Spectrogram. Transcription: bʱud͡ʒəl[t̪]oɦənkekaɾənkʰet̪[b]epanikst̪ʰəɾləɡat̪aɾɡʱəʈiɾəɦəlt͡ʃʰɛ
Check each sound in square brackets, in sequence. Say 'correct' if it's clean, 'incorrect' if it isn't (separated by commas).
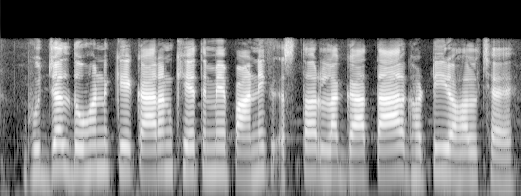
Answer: incorrect, incorrect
